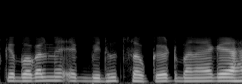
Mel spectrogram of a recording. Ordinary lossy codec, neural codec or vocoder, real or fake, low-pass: none; none; real; 3.6 kHz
